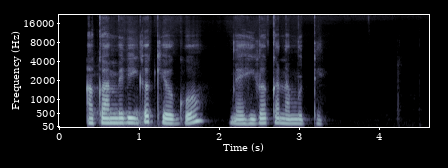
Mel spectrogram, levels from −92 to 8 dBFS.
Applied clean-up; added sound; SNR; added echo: neural mask model DeepFilterNet 3.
